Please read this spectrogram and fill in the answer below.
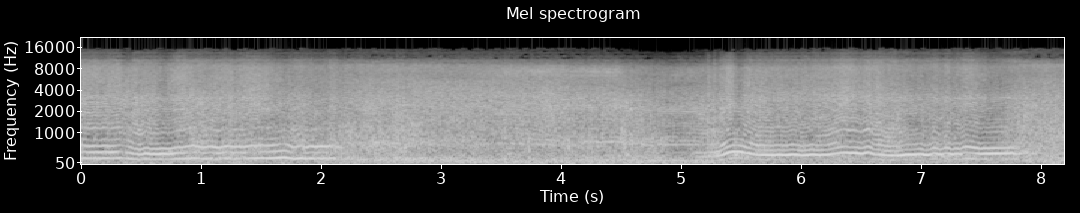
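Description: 125cc two-stroke motocross bike engine revving hard under throttle, held high for about two seconds, easing off for a few seconds, then climbing sharply again about five seconds in, with the pitch rising and falling as the throttle is worked.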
